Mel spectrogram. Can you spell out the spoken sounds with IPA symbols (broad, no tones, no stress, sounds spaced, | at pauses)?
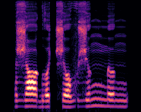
ʒ ɑ ɡ ʌ t͡ʃ ʌ v ʒ ə ŋ n ə ŋ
